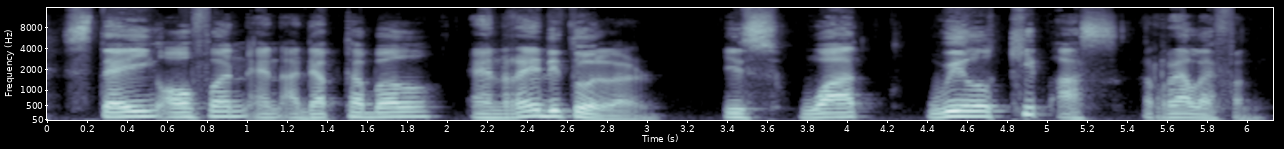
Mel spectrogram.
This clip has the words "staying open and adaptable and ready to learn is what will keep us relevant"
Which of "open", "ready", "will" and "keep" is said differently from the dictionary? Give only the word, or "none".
open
